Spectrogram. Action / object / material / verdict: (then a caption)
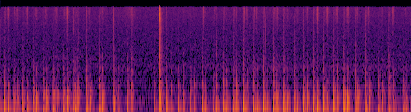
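tap / inflated latex rubber balloon / latex rubber / none. A large, hollow, air-filled green latex balloon is held in one hand and tapped rapidly with the fingertips of the other. The result is a dense, uneven stream of dull, boomy low thumps, each dying away almost instantly. A brief pause near the three-second mark is followed by one sharp, bright click.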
